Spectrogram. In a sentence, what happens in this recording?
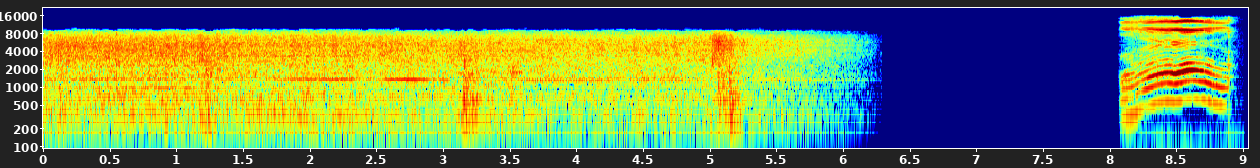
Wind rustling loudly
